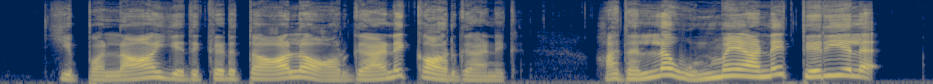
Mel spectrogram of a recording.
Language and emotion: Tamil, angry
